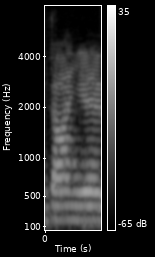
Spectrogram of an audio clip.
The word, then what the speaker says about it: Danye: But most Americans can't pronounce the name Danye. If they see the spelling, they don't know what it means. I introduce myself as Kanye with a D.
